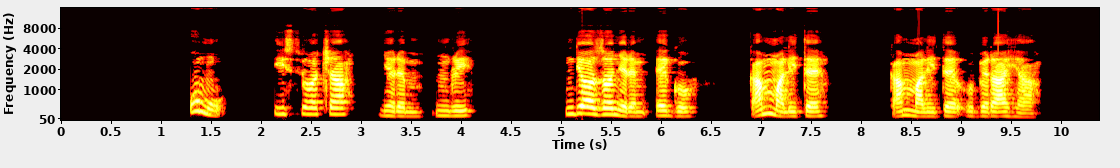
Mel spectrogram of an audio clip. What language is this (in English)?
Igbo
